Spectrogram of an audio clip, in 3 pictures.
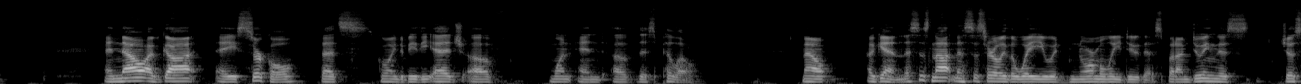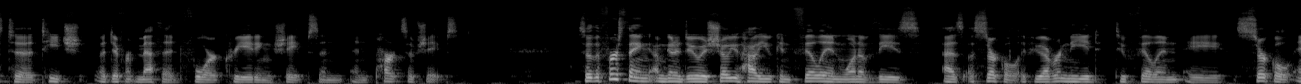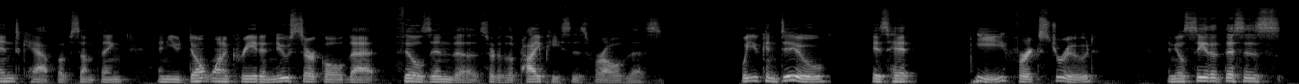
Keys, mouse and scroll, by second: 1.1-2.3 middle drag, 4.0-5.1 middle drag, 6.3-7.0 middle drag, 12.2-13.2 middle drag, 14.3-14.9 scroll up 1, 17.9-18.8 scroll up 1, 18.8-19.9 middle drag, 35.8 e.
